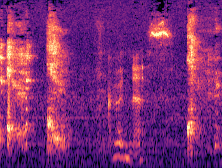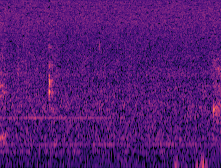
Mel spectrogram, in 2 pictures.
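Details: Cat coughing while climbing: a short run of three or four harsh, forceful coughs over a couple of seconds, then quiet.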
